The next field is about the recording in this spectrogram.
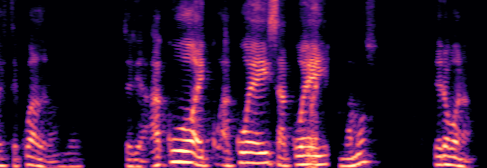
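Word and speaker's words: ἀκούω: Escuchar, que es acuo, perdón, porque OU se pronuncia como una U, y entonces es una O, entonces esto es acuo, lo escucho.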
